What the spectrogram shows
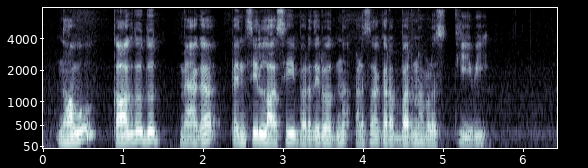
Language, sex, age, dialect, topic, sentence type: Kannada, male, 56-60, Central, agriculture, statement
